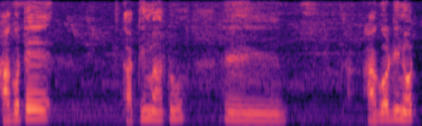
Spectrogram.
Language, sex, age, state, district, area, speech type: Assamese, male, 60+, Assam, Dibrugarh, rural, spontaneous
